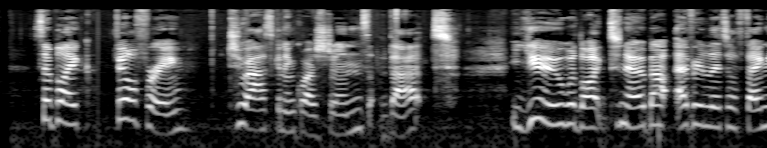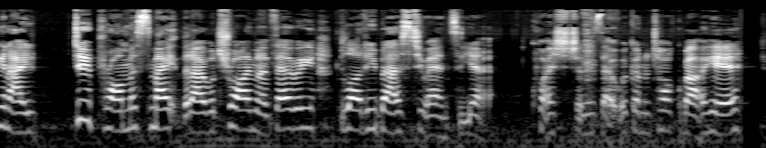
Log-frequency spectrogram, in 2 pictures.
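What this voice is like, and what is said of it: Shaky put-on accent. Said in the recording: “You're struggling there with that accent.”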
